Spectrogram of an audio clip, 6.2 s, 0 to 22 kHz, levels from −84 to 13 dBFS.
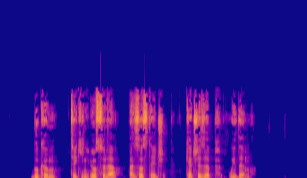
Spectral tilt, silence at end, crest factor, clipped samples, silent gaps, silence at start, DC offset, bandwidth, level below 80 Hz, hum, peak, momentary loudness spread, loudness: -3 dB/octave; 1.2 s; 20 dB; under 0.1%; none; 0.65 s; under 0.1%; 11.5 kHz; -62 dBFS; none; 0 dBFS; 14 LU; -16 LUFS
